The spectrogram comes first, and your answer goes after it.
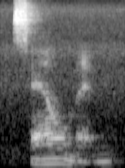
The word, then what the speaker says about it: salmon: Salmon. Salmon? Salmon? It's salmon, yeah. The L is silent.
